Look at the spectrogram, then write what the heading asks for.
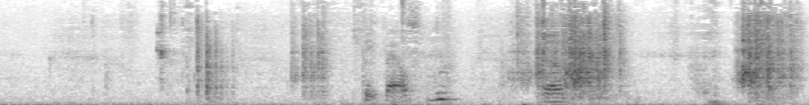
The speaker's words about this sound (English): I need to actually roll a couple of these dice, okay?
